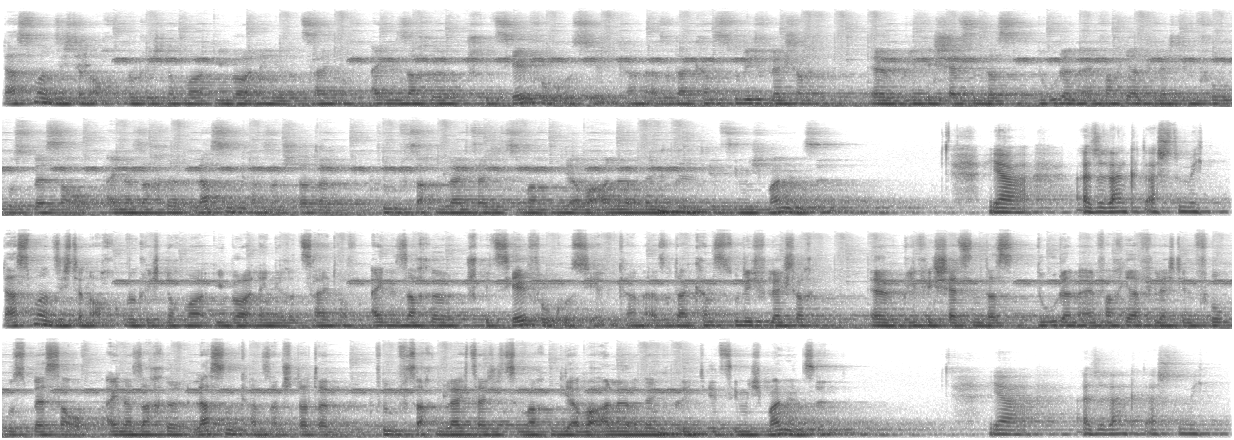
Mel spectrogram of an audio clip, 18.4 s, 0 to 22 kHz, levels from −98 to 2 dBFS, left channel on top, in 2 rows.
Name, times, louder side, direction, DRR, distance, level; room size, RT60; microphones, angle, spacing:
voice 1, 0.0-6.1 6.5-15.5, right 2 dB, 60° right, 8 dB, 0.8 m, -31 dB
sound 1, 0.8-14.4, equal, ahead, 1.4 m, -41 dB
voice 2, 14.1-14.5 16.3-18.2, left 4 dB, 45° left, 15 dB, 0.3 m, -33 dB
13.0 x 12.5 x 2.9 m, 2.3 s
head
